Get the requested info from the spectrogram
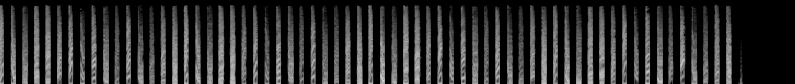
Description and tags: Arpio5 Synth Arpeggiator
